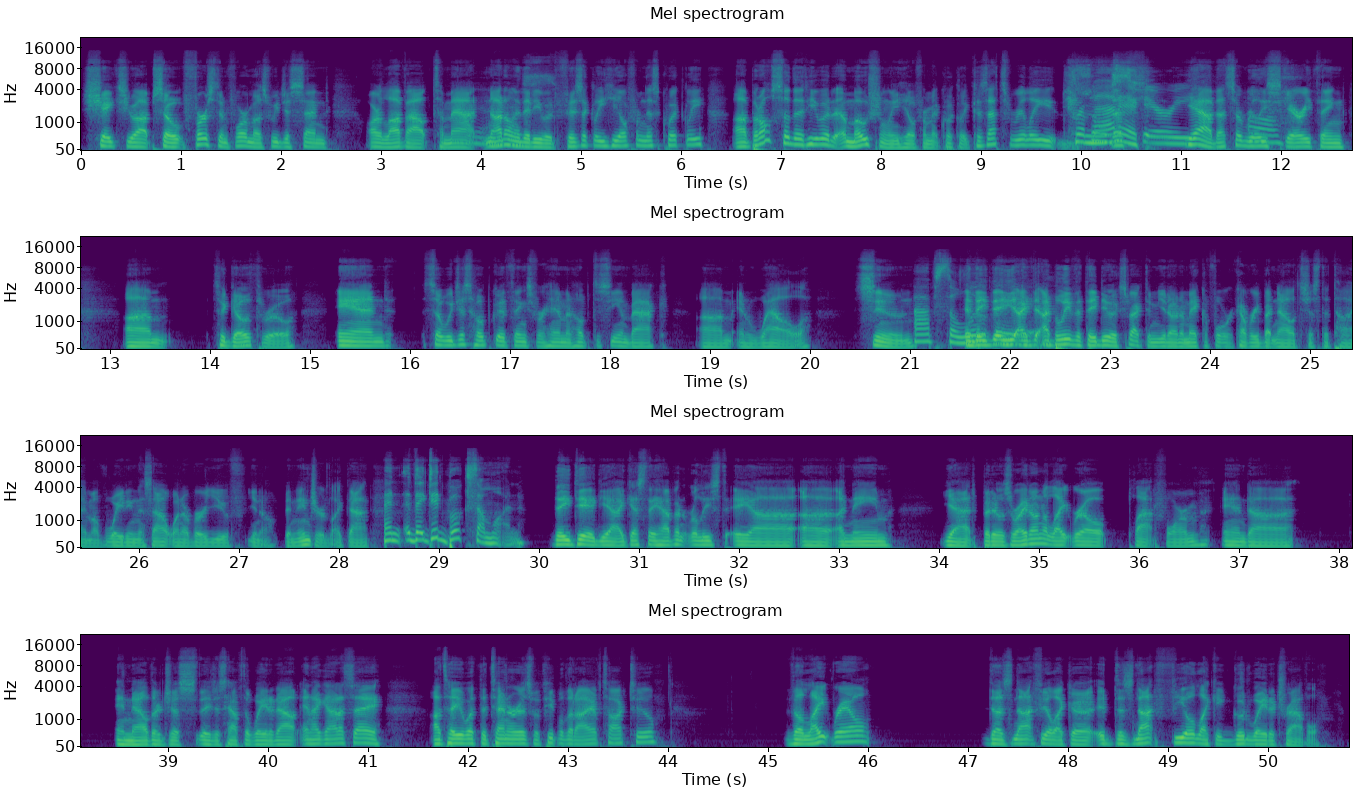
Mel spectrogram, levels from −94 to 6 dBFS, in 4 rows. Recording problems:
none

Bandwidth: 14.5 kHz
